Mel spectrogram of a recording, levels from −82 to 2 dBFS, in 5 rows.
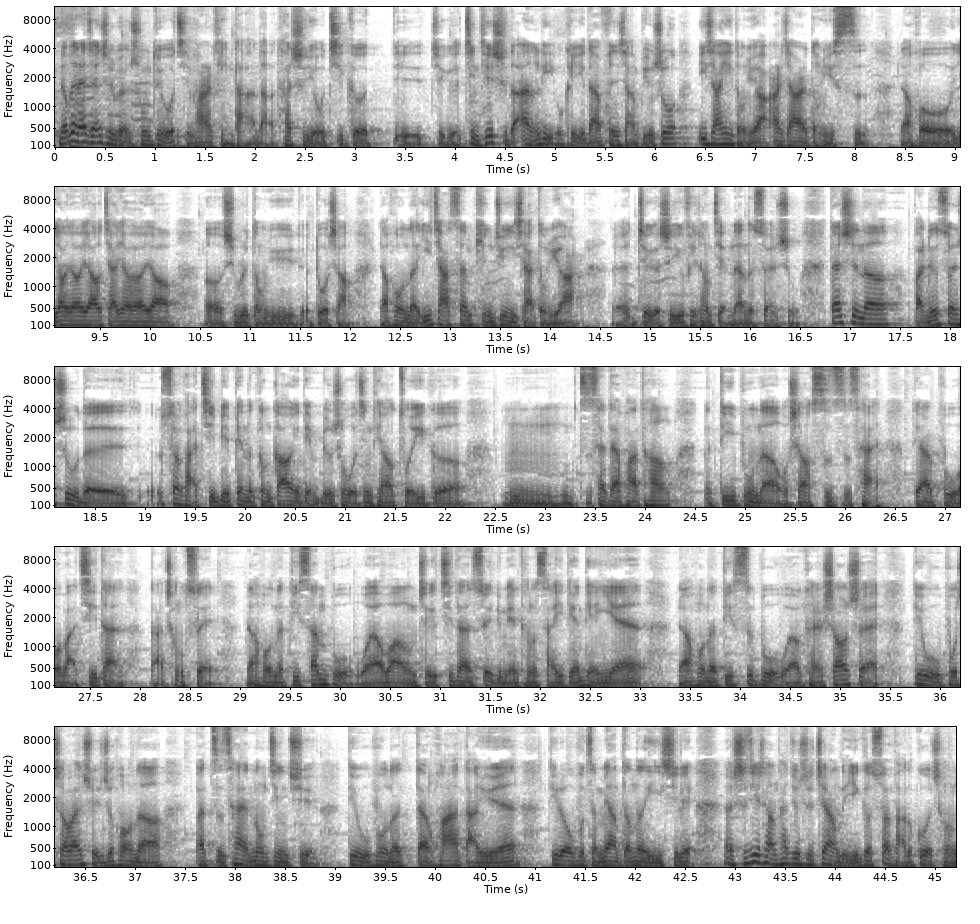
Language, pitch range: Chinese, 80-105 Hz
